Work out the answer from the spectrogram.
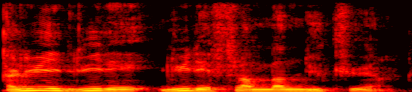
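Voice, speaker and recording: A man's voice: mid-range voice, fast talker, mellow. A French man streaming a reaction video in a casual, mocking way, laughing often and repeating lines.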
